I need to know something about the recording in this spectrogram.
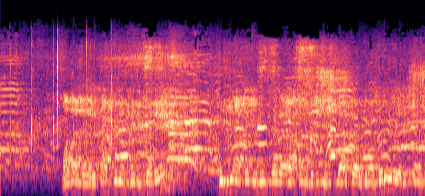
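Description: Spectators shout and cheer loudly as runners pass.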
